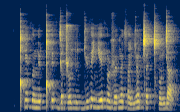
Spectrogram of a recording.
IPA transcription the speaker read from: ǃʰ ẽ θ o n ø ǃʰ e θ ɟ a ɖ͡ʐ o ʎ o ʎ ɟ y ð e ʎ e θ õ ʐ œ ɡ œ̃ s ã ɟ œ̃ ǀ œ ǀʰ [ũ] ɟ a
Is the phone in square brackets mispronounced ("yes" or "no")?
yes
